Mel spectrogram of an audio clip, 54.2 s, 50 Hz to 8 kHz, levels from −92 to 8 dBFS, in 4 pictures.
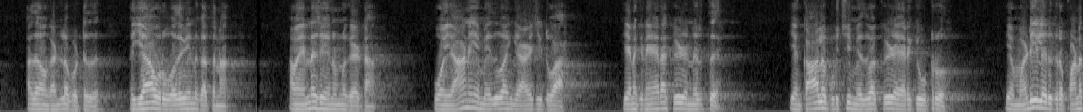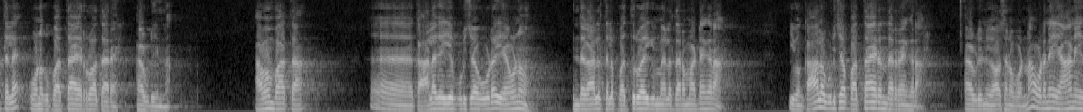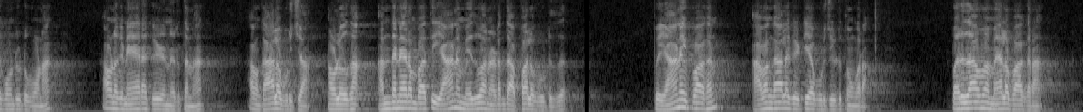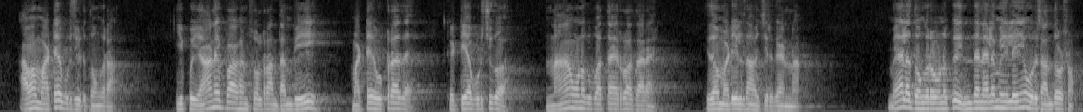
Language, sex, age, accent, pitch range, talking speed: Tamil, male, 30-49, native, 120-150 Hz, 130 wpm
